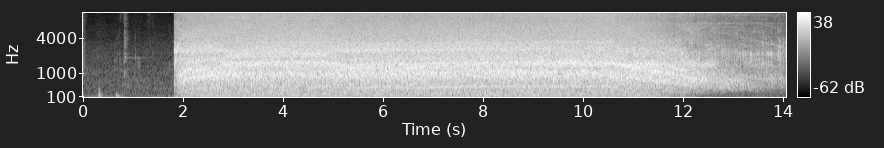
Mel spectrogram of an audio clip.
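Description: A Makita GA5010 125 mm angle grinder is switched on about two seconds in and runs free with no load at its full 12,000 rpm. The motor and cooling fan make a loud, steady whine. Near the end it is switched off and spins down, fading away.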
